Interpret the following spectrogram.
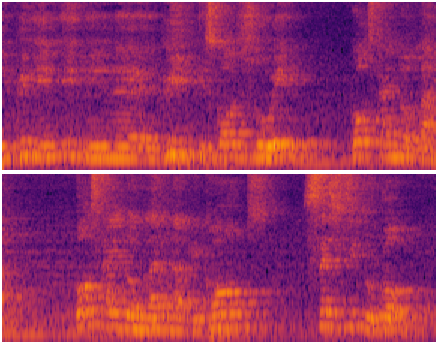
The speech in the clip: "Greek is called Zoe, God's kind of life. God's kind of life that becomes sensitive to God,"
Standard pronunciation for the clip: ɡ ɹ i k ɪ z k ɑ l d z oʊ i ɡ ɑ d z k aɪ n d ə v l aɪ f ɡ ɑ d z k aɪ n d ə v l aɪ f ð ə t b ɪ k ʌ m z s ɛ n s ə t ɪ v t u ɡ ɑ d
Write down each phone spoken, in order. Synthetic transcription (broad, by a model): ɡ ɹ i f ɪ s k ɑ l d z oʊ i ɡ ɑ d s k aɪ n d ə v l aɪ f ɡ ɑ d s k aɪ n d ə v l aɪ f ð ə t b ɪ k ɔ m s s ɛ s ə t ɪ t u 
